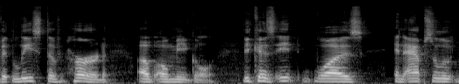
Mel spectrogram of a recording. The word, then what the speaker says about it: Omegle: And only today am I realizing that it's actually pronounced Omegle.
